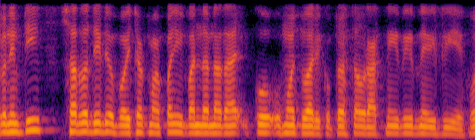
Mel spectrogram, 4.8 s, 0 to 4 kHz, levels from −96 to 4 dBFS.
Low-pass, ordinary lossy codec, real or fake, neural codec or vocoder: 3.6 kHz; none; fake; autoencoder, 48 kHz, 32 numbers a frame, DAC-VAE, trained on Japanese speech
